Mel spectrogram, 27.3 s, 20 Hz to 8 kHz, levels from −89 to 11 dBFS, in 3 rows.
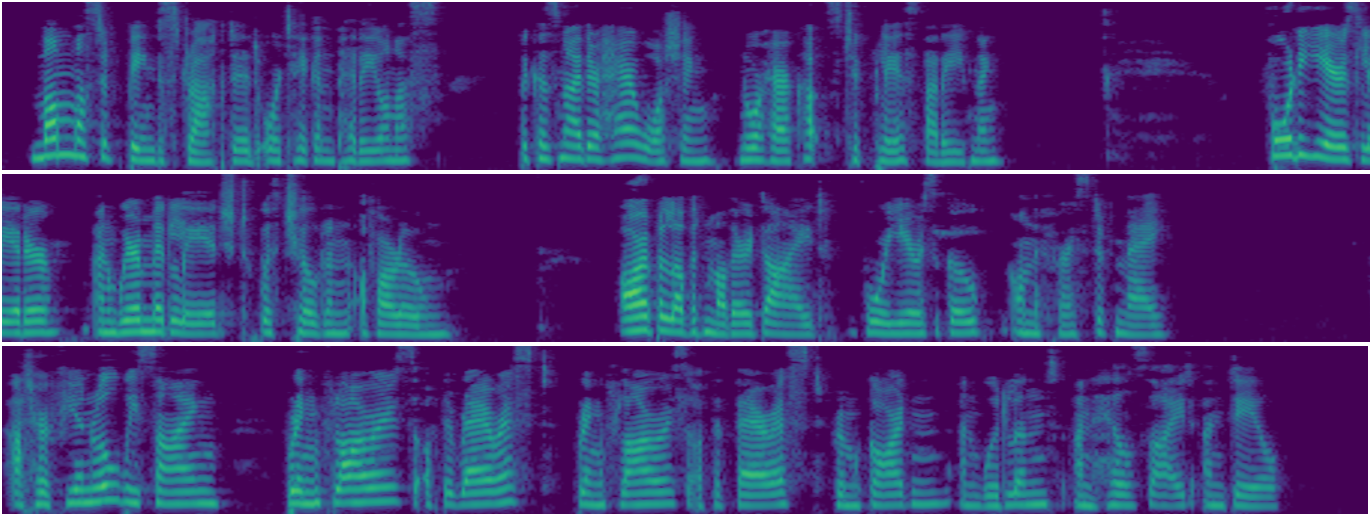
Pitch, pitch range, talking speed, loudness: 200 Hz, 185-220 Hz, 145 wpm, -28 LUFS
